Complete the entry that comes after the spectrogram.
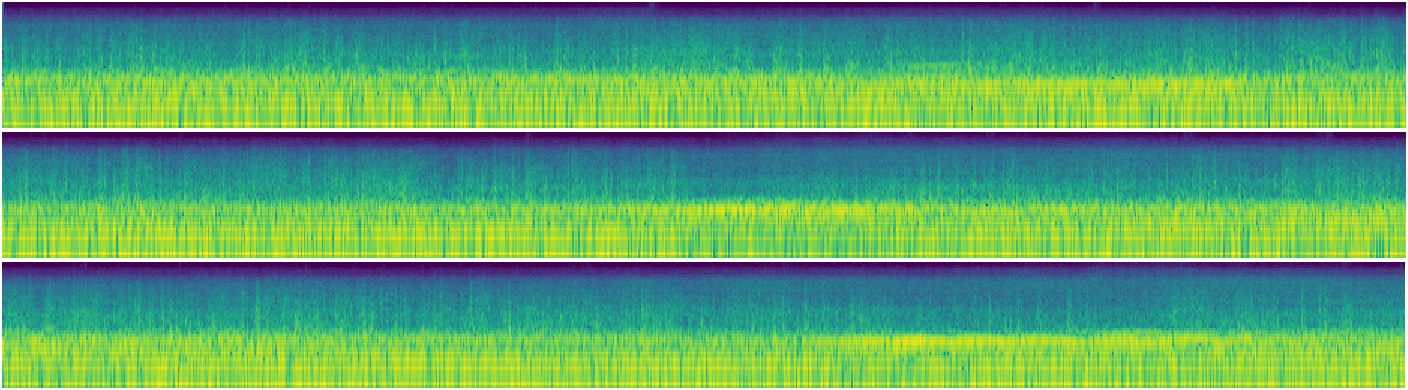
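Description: MV Agusta Dragster RR's three-cylinder engine running while the bike cruises along the road, its note drifting slightly up and down with the throttle, under heavy wind noise on the microphone.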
